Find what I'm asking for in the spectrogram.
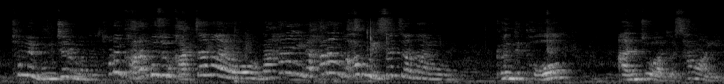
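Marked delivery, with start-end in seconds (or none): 0.1-4.5 high-pitched pleading complaint; acted aggrieved protest; mock protest. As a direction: plead your case in a higher voice. Voices a believer protesting to God.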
